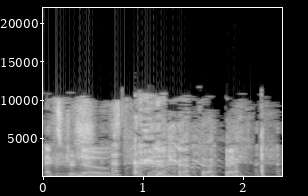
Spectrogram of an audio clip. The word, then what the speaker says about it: Extra Nos: industry responding to extros which by the way is probably mispronounced by many when they're reading the name of it ex or extr no parents lament like from from the kids extra nose extra extra nose that's a different album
